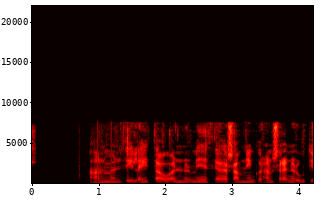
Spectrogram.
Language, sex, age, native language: Icelandic, male, 30-39, Icelandic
